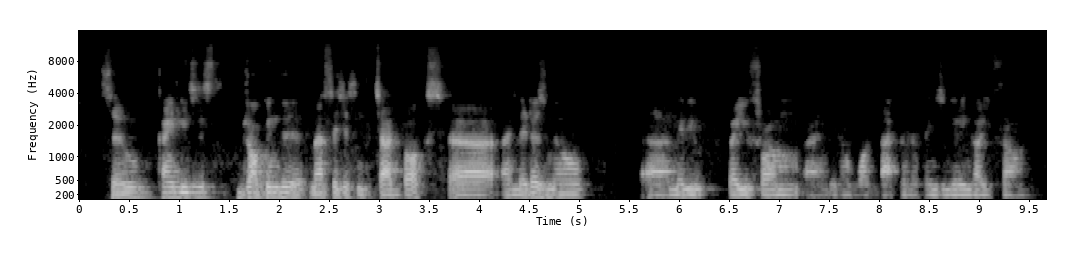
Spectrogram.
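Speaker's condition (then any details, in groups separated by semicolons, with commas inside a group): No condition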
